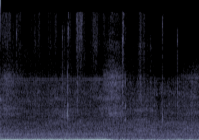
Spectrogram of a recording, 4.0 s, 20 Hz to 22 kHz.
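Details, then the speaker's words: 1985 Pontiac 6000 wagon with swapped 3800 supercharged V6, after fuel injector replacement, premium fuel, no check engine light, on road drive: steady even drone accelerating cleanly without the misfire it had before; normal acceleration. "Yeah, before if I had to accelerate like this, it would start misfiring. It's running good now."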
